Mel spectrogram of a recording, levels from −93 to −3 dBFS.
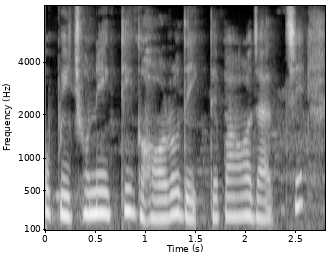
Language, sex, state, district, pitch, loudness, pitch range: Bengali, female, West Bengal, North 24 Parganas, 220 Hz, -17 LUFS, 200-240 Hz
